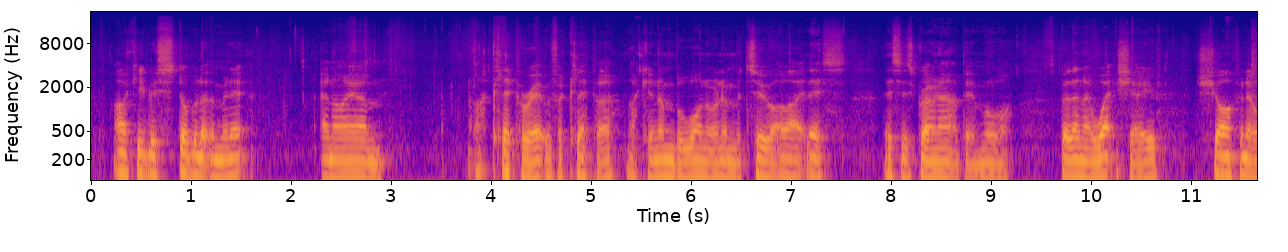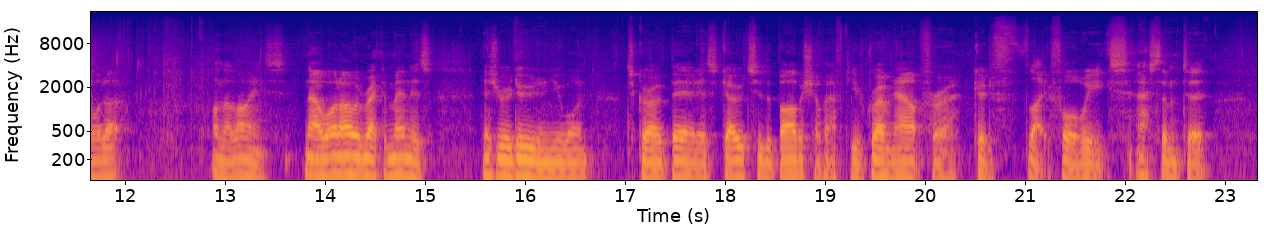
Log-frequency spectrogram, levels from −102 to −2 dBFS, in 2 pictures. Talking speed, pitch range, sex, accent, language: 205 wpm, 90-100 Hz, male, British, English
